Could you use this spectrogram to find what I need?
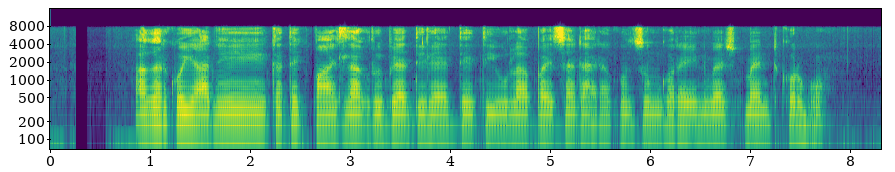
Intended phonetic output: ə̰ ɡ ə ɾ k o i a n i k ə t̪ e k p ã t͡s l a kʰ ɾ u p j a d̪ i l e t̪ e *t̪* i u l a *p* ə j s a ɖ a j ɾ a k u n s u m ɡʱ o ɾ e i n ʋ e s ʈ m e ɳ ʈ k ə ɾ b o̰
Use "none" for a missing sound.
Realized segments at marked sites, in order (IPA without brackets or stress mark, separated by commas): t̪, p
